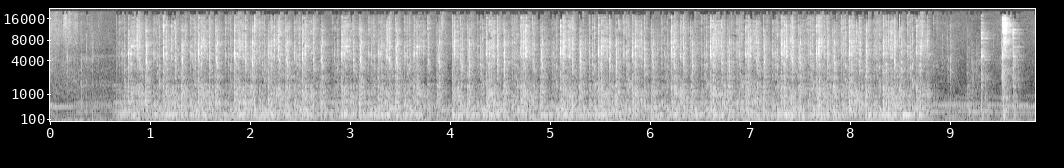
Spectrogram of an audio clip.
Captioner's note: somewhat uncertain sewing machine ASMR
